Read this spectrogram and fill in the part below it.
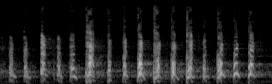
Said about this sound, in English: Like chickens in a chicken coop.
